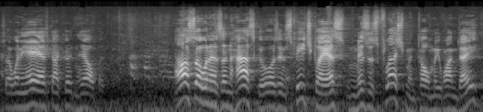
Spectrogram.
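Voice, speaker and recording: Middle-aged funeral director, loud, resonant, bright-toned, slightly higher voice, folksy joking speaker, faint hiss. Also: male voice, animated, moderate pace. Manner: loud, folksy storyteller with self-deprecating jokes. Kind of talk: humorous presentation to a lawyers' audience.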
